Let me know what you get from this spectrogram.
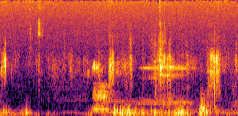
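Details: Camel with its calf: low, rough grumbling and groaning bursts, one near the start and a longer run through the second half, with a steady higher drawn-out tone partway through and some background noise.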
